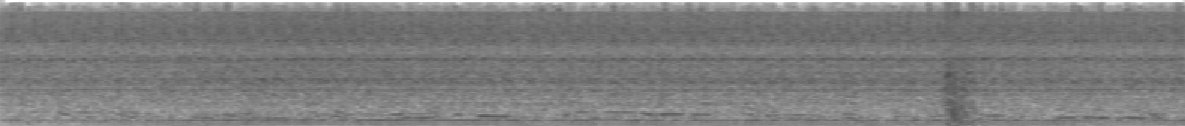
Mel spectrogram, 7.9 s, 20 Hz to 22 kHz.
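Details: Nissan SR20DET engine after repair of a rattling (garagara) noise: smooth, even idle with a steady hum, no rattle or clatter, one brief bump near the end; normal idle.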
